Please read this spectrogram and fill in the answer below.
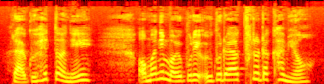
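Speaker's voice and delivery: plain reading voice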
